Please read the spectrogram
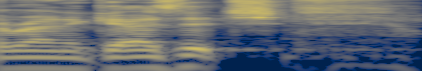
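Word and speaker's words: Ranogajec: like David Walsh or his partner Zeljko Ranogajic. I'm not pronouncing that very well. – Yeah, Ranogajic.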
